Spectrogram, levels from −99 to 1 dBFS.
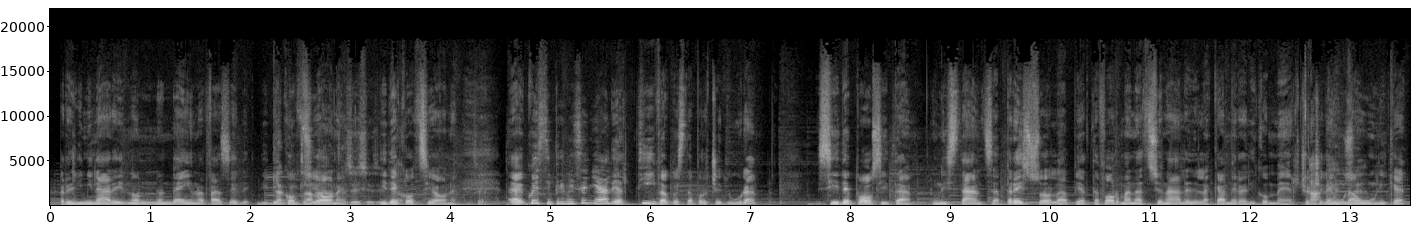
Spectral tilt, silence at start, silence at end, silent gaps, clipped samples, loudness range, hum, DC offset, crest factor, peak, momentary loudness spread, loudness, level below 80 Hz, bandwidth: -5.5 dB/octave; 0 s; 0 s; none; under 0.1%; 2 LU; none; under 0.1%; 16 dB; -12 dBFS; 7 LU; -29 LUFS; -52 dBFS; 18 kHz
